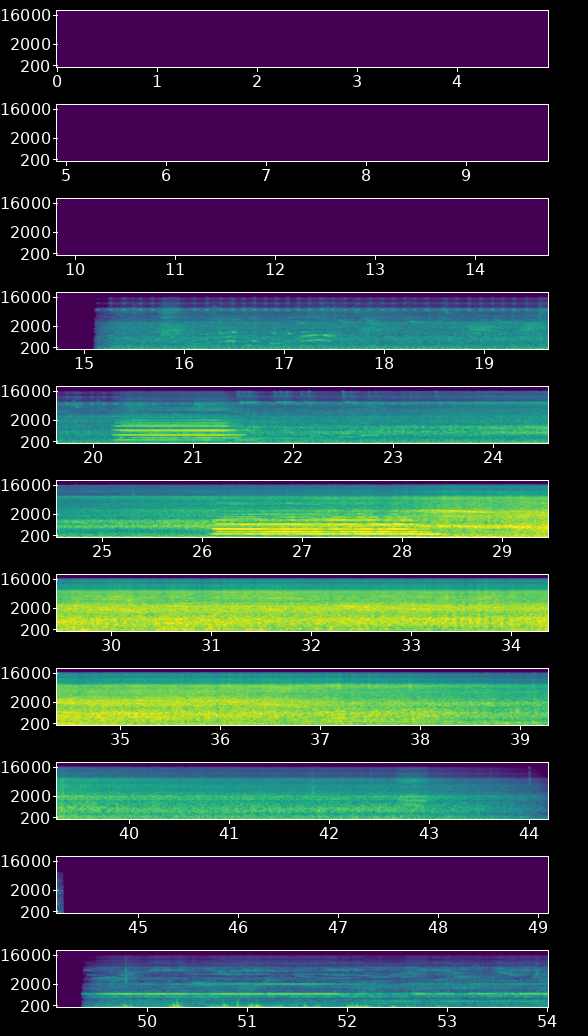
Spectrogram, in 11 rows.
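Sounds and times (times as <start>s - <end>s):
train running on rails: 15.2s - 44.2s, 49.4s - 54.0s
locomotive horn blasts: 20.2s - 23.4s, 26.0s - 29.0s, 49.4s - 54.0s.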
